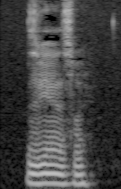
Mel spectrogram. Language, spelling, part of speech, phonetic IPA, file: Polish, zwięzły, adjective, [ˈzvʲjɛ̃w̃zwɨ], LL-Q809 (pol)-zwięzły.wav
